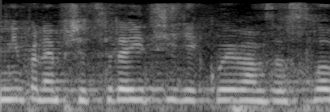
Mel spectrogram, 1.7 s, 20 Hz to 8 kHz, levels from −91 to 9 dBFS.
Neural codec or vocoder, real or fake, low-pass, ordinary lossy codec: codec, 16 kHz, 8 kbps, FreqCodec, larger model; fake; 7.2 kHz; AAC, 32 kbps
